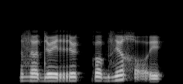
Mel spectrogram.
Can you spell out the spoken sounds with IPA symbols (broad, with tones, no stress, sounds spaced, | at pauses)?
z ʌ˨ d ø˨ ɪ̯ r ø˨ kː ɔ˨ ɡ z ɨ˦ χ ɔ̰˨ ɪ̯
